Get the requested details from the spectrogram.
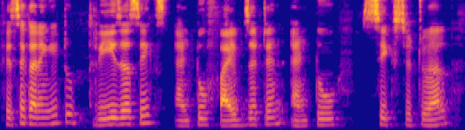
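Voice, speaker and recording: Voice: mid-range voice, normal speed, a little mellow. North Indian maths teacher, instructional and repetitive. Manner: repeats phrases and checks in with learners; mixes Hindi with English numbers and terms. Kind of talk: exam problem-solving lesson, explained step by step.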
